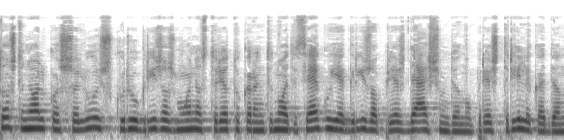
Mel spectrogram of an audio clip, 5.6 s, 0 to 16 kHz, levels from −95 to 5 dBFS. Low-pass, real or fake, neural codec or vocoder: 10.8 kHz; real; none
